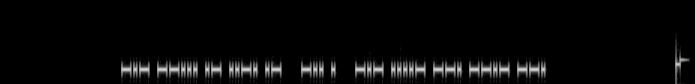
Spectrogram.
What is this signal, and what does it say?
Morse code, heard as a keyed tone, about 40 wpm, 700 Hz. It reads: K7AFA DE K4GQG
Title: USA Callsign DE Callsign - 5 Characters - 40wpm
